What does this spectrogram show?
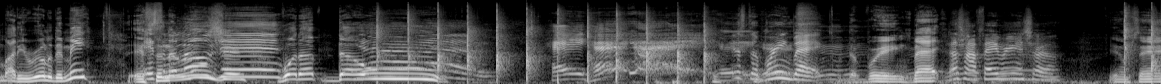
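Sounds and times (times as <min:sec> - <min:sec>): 
speech: 0:00.0 - 0:04.6, 0:05.5 - 0:11.6
hand claps: 0:03.7 - 0:07.3, 0:11.2 - 0:11.6.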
